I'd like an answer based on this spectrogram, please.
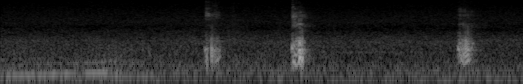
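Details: Lap-sitting stray cat sneezing three times within about three seconds. Each is a brief explosive puff, with uneven gaps between them, over a low steady background hum.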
